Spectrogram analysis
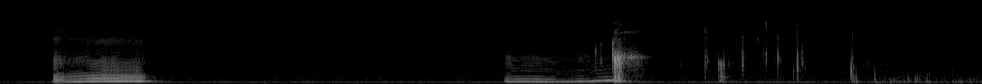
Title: happy snoring cat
